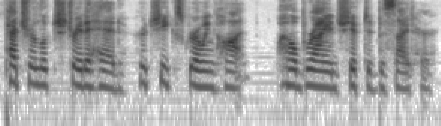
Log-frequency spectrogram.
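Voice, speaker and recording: A woman's voice: fairly low pitch, fairly even intonation, normal speed, fairly bright tone, no echo, soft background music. A woman reading scripted story narration as the narrator of an audio drama.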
